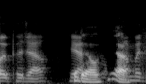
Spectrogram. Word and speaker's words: padel: No, I call it padel. Yeah, padel, yeah. I'm with you. Absolutely. It's not spelt paddle; it's spelt padel.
